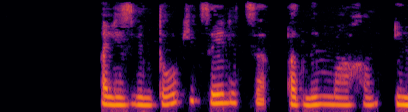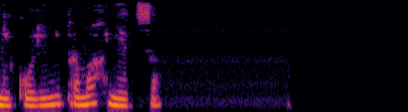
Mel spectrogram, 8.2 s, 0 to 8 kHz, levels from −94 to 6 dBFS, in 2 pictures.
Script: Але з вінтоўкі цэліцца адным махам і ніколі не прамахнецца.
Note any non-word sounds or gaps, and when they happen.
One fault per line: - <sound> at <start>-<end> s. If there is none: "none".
none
